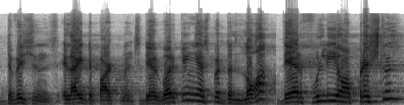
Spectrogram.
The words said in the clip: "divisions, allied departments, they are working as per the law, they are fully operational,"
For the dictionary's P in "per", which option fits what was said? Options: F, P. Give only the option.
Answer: F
